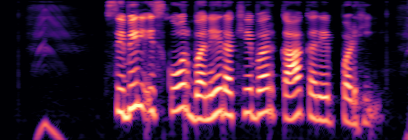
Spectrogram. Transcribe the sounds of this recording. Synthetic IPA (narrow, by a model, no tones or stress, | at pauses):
sɪbɪlɪskoːɾbɐneɾɐkʰebɐɾkaːkəɾeːpɐɽɦiː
